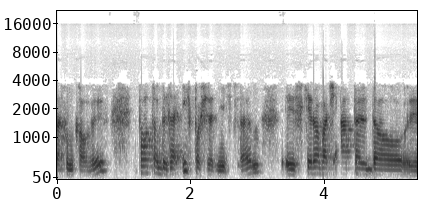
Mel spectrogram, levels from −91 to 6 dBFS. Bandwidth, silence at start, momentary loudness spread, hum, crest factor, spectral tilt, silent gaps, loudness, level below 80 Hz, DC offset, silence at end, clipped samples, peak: 16.5 kHz; 0 s; 5 LU; none; 16 dB; -6 dB/octave; none; -16 LUFS; -64 dBFS; under 0.1%; 0 s; under 0.1%; 0 dBFS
